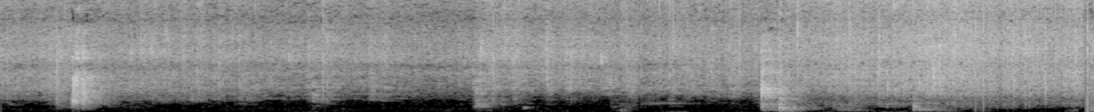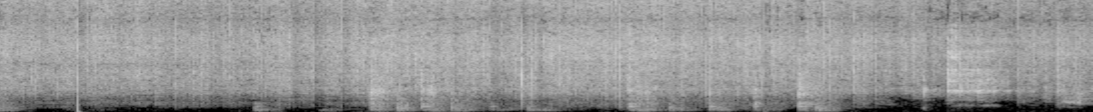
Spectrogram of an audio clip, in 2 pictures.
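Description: Onion, green chili and ginger sautéing in a pan for an egg and spinach thoran, a steady soft sizzle with scraping stirring strokes, no talking.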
